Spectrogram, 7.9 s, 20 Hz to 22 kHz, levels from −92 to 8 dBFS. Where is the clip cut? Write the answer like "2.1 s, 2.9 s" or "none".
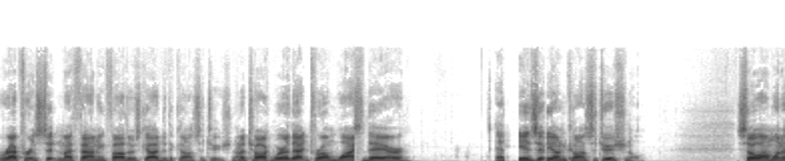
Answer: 2.4 s, 2.7 s, 3.1 s, 3.5 s, 5.0 s, 5.5 s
